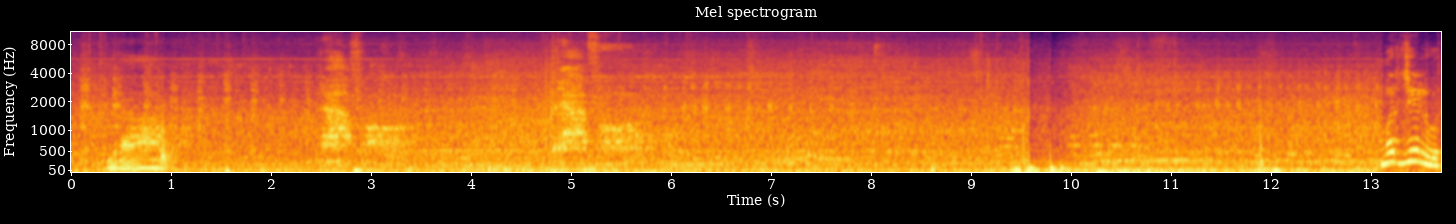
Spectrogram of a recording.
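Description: A puppy pants rapidly close by.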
